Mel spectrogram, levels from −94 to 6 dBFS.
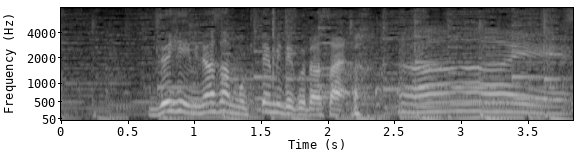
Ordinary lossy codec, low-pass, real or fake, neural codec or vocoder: none; none; real; none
